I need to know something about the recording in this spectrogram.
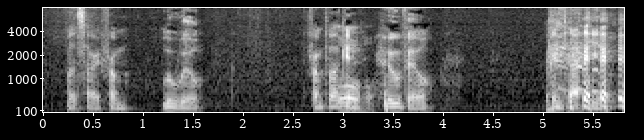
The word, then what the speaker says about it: Louisville: It's not Louisville. It's Louisville. Louisville. No, Louisville. Okay. Louisville. That's how they say it over there.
